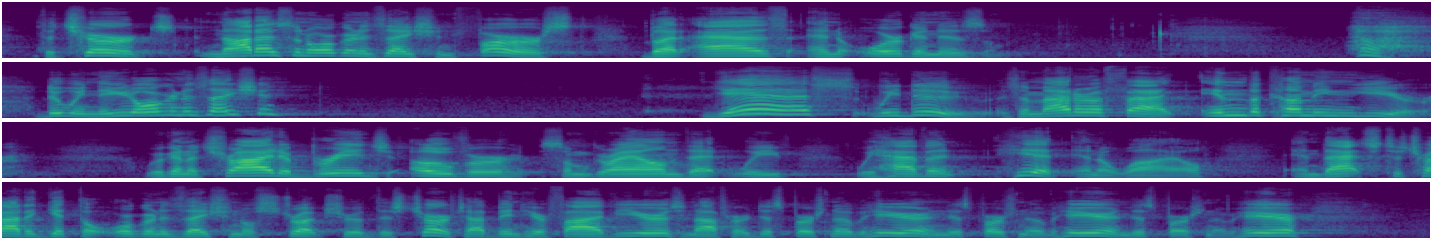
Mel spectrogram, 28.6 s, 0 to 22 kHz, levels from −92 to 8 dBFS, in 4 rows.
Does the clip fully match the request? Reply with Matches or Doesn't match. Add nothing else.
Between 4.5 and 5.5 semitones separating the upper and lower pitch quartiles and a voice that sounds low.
Doesn't match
